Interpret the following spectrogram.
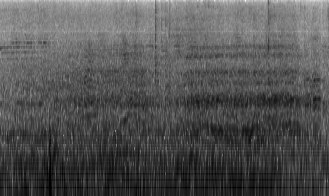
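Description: Steady roadside traffic noise with background voices, and a single sharp knock about a second in.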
